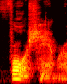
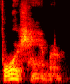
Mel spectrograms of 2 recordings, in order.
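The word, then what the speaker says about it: Forshammer: go at that frontman Lucas force hammer I believe that's how you pronounce it force hammer he said this song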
